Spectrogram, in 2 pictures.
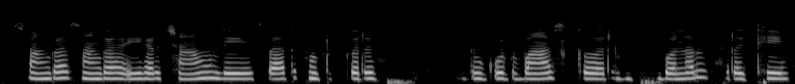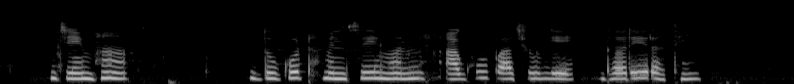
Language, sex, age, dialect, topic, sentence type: Chhattisgarhi, female, 25-30, Northern/Bhandar, agriculture, statement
